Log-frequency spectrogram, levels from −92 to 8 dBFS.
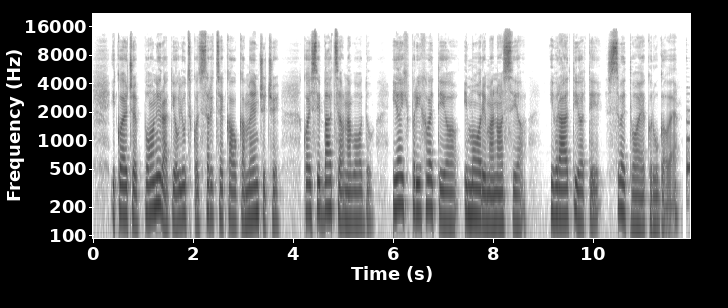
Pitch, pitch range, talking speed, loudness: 155 Hz, 145-175 Hz, 135 wpm, -26 LUFS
